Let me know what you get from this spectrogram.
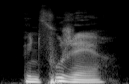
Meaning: fern
- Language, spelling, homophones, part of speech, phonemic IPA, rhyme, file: French, fougère, fougères / Fougères, noun, /fu.ʒɛʁ/, -ɛʁ, Fr-fougère.ogg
